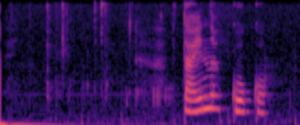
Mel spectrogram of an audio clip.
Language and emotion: Russian, neutral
